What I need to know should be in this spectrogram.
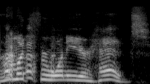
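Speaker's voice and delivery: ordinary talk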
